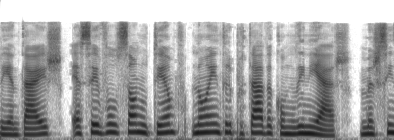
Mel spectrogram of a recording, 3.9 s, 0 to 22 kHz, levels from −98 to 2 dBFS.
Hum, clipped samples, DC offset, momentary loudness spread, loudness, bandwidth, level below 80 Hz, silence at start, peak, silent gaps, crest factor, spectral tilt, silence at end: none; under 0.1%; under 0.1%; 6 LU; -15 LUFS; 12 kHz; -44 dBFS; 0 s; 0 dBFS; none; 14 dB; -5 dB/octave; 0 s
